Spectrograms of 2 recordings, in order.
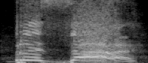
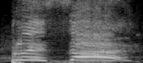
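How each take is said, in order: Both takes have the same delivery.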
